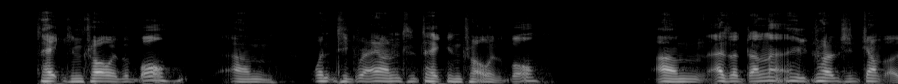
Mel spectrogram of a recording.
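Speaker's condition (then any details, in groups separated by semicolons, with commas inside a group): Cerebral palsy; from birth, no breathing for 37 minutes after birth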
